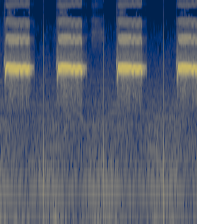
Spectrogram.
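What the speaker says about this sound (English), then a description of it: "I'm blowing the whistle on you" Four evenly spaced, clear high whistle blasts, each about half a second long, alternate with short gaps that hold faint clicks. The sound is loud, close and alone.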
